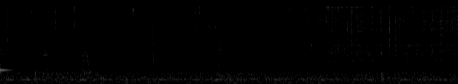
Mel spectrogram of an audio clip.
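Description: Faint sizzling and crackling of spoonfuls of ground-beef and egg-white batter frying in hot oil in a heavy cast iron pan, growing louder from about three seconds in as another spoonful goes into the oil. A sharp click sounds at the very start.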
